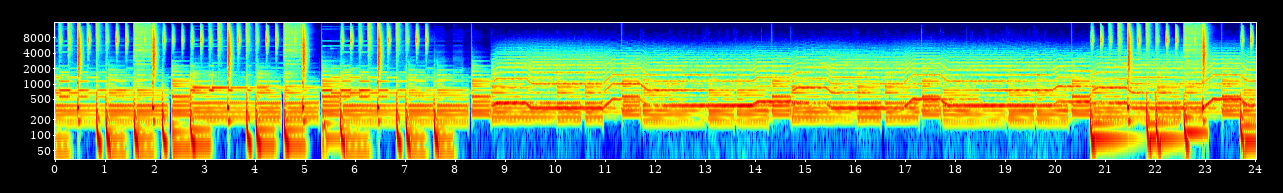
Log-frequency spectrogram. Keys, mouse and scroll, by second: 0.2-1.4 drag, 1.7-2.0 scroll up 2, 2.0 shift+middle click, 3.4 click, 4.3-4.8 middle drag, 5.1-5.4 middle drag, 5.5-5.8 scroll down 2, 5.6 middle click, 5.8 middle click, 6.6 click, 7.1 scroll up 1, 7.2 middle click, 7.5 scroll down 2, 7.6 scroll up 1, 7.7 scroll down 1, 7.8 scroll up 1, 7.9 middle click, 8.4 shift+middle drag, 8.8 middle click, 11.6 click, 12.0 scroll up 1, 12.0 middle drag, 12.5-12.8 shift+middle drag, 13.0-13.5 middle drag, 13.9 middle drag, 14.3 scroll down 1, 14.6-15.4 middle drag, 15.7 scroll down 1, 16.0-16.4 shift+middle drag, 16.7-17.2 middle drag, 17.4 scroll up 1, 17.7-18.0 shift+middle drag, 18.9 scroll up 1, 18.9 middle drag, 21.4-24.0 shift+middle drag, 21.8-22.2 scroll up 1.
